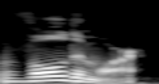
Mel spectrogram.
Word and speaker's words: Voldemort: So it should be Voldemort technically. Yeah. But in the movies, it's always vul. The T is pronounced.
